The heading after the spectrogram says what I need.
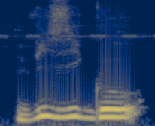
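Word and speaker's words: Wisigoth: Visigoth, avec ou sans œufs, c'est un adjectif, on l'écrit avec un W, on ne prononce pas le TH.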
